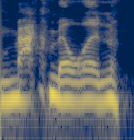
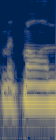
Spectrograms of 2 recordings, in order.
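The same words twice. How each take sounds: First: The name has a gap between its parts. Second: The name is said smoothly with no break. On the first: "with a space in between" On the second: "easier to say like Macmillan"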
